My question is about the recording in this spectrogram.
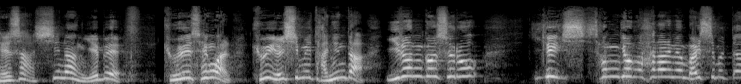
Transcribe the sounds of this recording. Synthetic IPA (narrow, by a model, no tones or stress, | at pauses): e̞sʰaɕʰinaŋje̞be̞ | kjoɦe̞sʰe̞ŋɦwa̰ɭkjoɦejʌɭɕ͈imitaɲinda̰iɾʌnɡʌsʰɯɾo | iɡe̞sʰʌŋɡjʌŋhanaɲimemaɭs͈ɯmɯɭt͈ʼa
